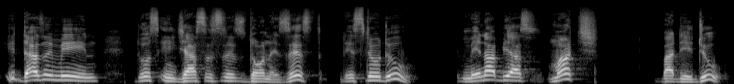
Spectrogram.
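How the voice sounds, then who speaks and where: A man's voice: a little high, dry recording, studio quality. A man giving opinionated commentary off the cuff, arguing emphatically and often checking in with a short tag question. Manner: emphatic, argumentative, checks in with "okay?" and "right?".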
